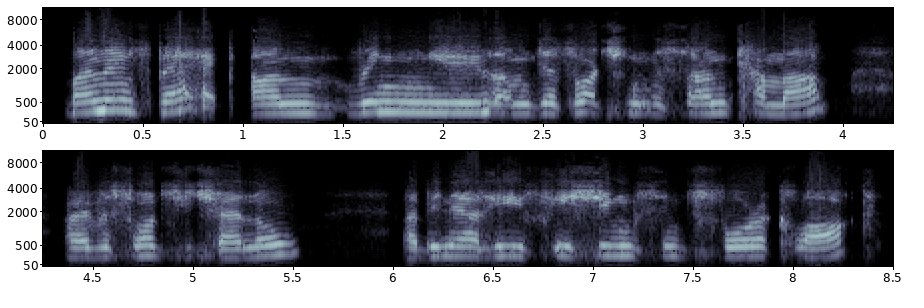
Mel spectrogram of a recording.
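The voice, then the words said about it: Rough, unwell-sounding voice. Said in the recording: “Excuse my voice. I'm just recovering from influenza A”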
